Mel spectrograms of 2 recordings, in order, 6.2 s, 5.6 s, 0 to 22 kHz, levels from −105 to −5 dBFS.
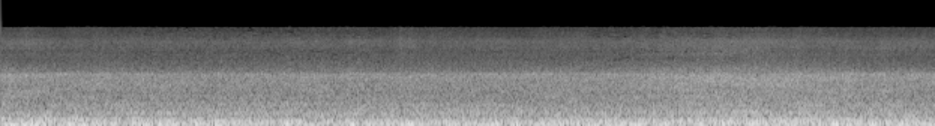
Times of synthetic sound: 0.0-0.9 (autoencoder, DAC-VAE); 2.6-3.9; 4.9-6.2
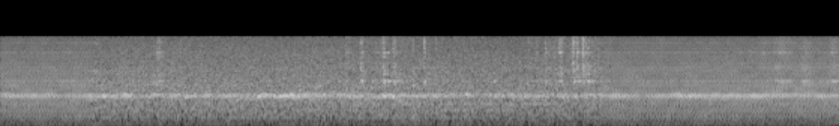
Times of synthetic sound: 0.0-0.6 (vocoder, WaveNeXt); 4.0-5.6

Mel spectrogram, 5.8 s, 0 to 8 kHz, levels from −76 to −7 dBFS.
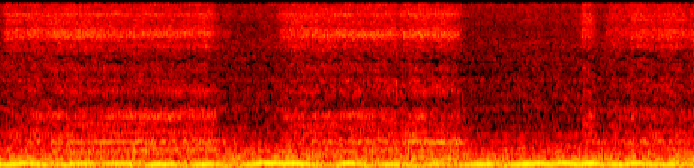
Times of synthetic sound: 0.0-0.6 (vocoder, Vocos); 1.1-5.8

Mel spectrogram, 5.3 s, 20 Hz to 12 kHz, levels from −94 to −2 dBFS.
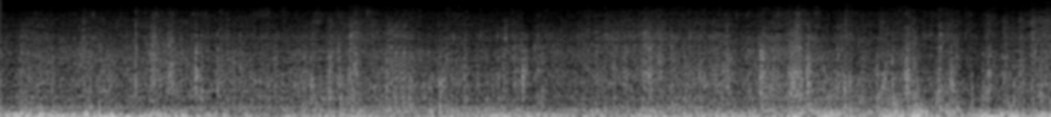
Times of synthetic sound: none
